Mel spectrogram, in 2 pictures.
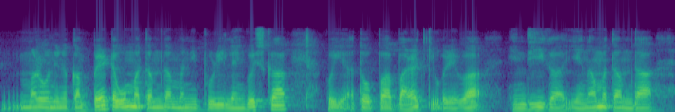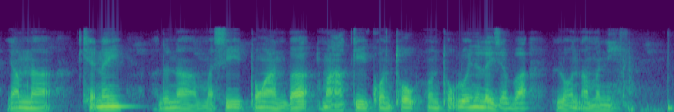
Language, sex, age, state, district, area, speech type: Manipuri, male, 18-30, Manipur, Bishnupur, rural, spontaneous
